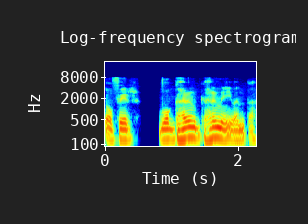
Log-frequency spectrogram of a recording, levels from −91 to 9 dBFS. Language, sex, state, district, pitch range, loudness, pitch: Hindi, male, Uttarakhand, Uttarkashi, 135-150 Hz, -16 LUFS, 135 Hz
